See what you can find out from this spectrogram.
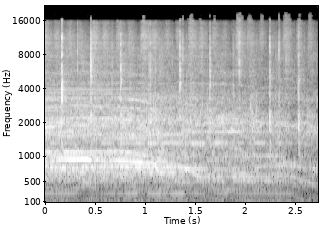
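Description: A crowd claps and cheers steadily throughout, a dense wash of applause with scattered whoops, over a faint sustained tone underneath.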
